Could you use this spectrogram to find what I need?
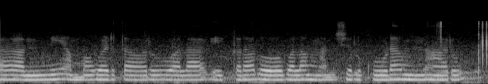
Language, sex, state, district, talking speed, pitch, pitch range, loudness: Telugu, female, Andhra Pradesh, Sri Satya Sai, 125 wpm, 215 Hz, 215-220 Hz, -20 LUFS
